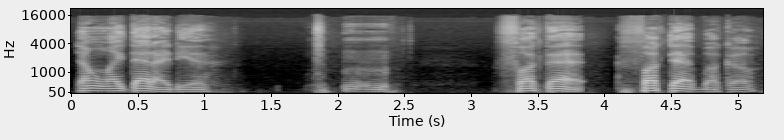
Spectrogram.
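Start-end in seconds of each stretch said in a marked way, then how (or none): none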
